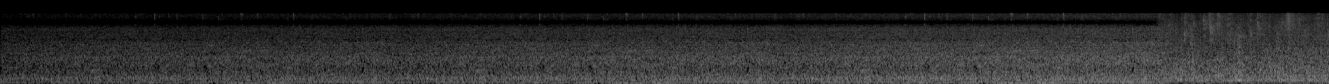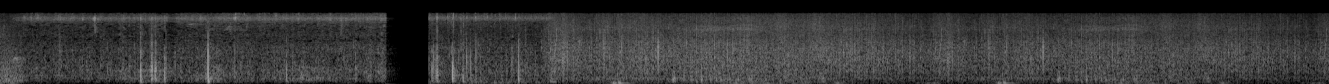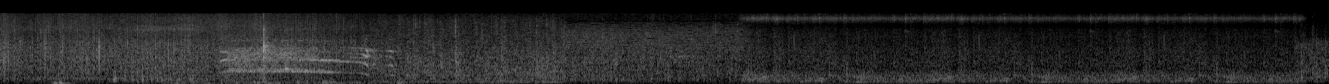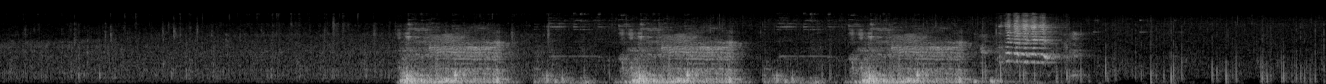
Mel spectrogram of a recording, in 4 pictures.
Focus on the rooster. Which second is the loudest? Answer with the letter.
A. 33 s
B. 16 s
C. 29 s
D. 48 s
C.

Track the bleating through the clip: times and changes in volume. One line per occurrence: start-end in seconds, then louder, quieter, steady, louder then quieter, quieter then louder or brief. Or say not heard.
43.8-50.7 steady.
